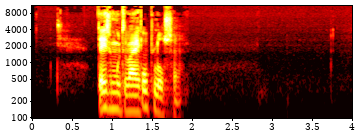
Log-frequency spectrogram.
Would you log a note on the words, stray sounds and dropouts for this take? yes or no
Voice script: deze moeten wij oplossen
no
